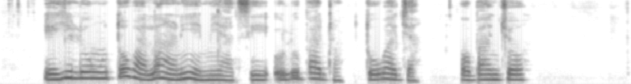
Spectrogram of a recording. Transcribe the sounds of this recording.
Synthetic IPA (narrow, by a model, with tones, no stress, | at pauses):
e˨ji˨˦lo˧wũ˧to˦wa˦˨la˦ɾ̃ĩ˦e˦˨mĩ˧a˨ti˧o̰˧lu˦ba˦˨dɔ̃˨to˨˦wa˦˨d͡ʒa˨ | ɔ˧ba˦n̩˦d͡ʒɔ˦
